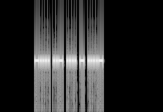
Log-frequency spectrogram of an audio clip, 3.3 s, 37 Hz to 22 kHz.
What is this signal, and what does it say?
Morse code, heard as a keyed tone, about 46 wpm, 700 Hz. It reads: 6UHT4
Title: Five Challenging Letter-Number Combinations 45wpm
